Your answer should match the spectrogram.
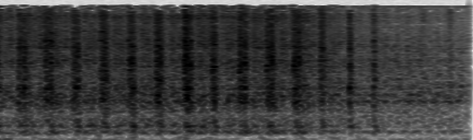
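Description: Pencils being sharpened: a steady, buzzing mechanical grind with a rapid, even pulsing rhythm that holds for a couple of seconds, with no voices.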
